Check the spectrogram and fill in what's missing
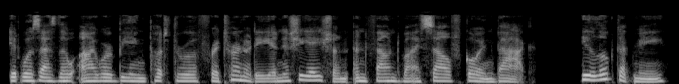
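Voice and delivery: ordinary delivery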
